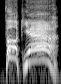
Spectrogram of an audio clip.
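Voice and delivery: high, elated cheer; excited whoop. A narrator's reading. Kowalski hearing of war, whooping. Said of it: "Kowalski whooped".

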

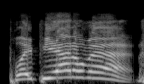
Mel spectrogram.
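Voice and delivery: high, slow, shouted bar request. Retold or imitated. Yelling at the jukebox guy at the bar, loud slow shout. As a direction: belt it across the bar like a movie scene. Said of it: "I'm doing the fucking Catalina Wine Mixer scene".

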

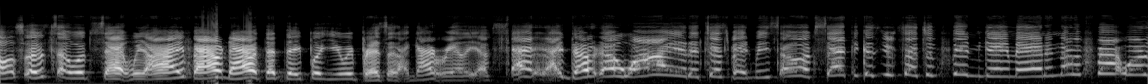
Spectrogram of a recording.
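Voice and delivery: hammed-up high tearful wail; Richard Simmons crying. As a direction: collapse from a loud cry into a small, squeaky sob. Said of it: "He goes from bombastic to crying".

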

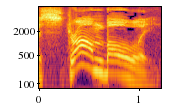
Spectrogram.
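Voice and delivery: Stromboli with STROM hit hard; first-syllable stress. Shown as a demonstration. Correcting Flavio on Stromboli, stress on STROM. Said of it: "The stress is on the first syllable".

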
